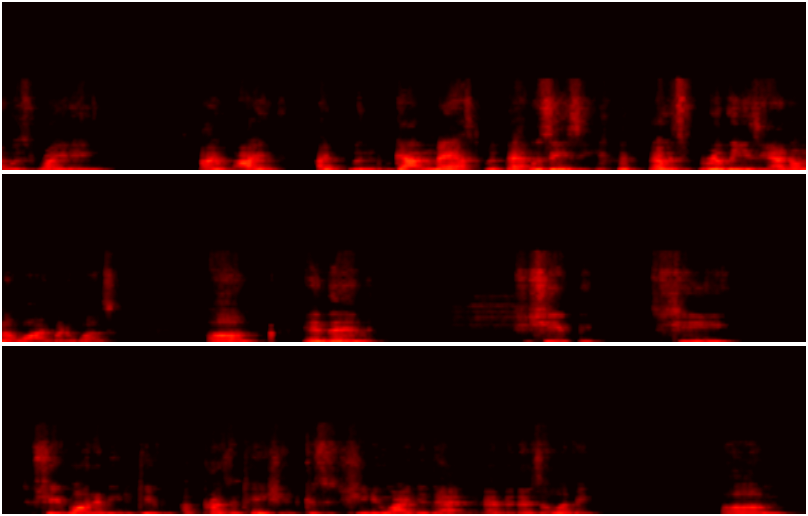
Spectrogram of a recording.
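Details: Adult male with aphasia acquired from a traumatic brain injury in a bike accident without a helmet, followed by about a month in coma; about four and a half years post injury; real speech at an aphasia support group.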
